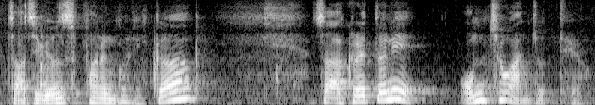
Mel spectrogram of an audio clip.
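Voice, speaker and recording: A middle-aged man teaching a reading lesson, quizzing students with quick questions and a repeated "now". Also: on the high side, very animated. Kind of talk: recorded lecture explaining a reading passage.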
